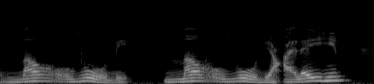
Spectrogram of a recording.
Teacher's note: جب آپ مغضوب ساکن کریں گے تو آواز کنٹینیو رہے گی غین پہ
